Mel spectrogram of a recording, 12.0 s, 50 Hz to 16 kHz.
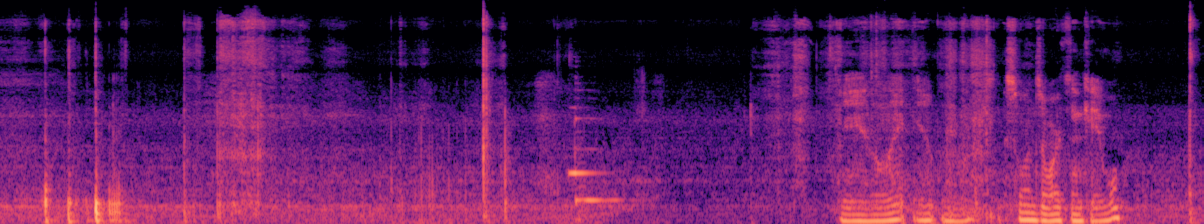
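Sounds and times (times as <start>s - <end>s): two-pitch beep: 5.7s - 6.3s.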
